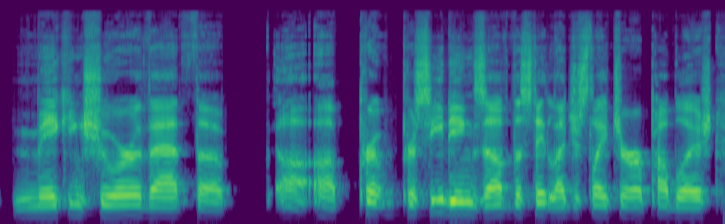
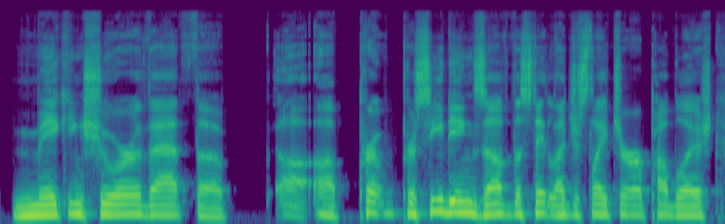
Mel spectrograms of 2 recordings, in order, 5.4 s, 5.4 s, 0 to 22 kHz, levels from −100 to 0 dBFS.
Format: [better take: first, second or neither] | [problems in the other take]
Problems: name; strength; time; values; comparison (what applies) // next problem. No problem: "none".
second | thin; very; fading below 300 Hz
